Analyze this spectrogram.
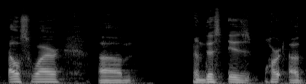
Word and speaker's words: Elsweyr: name right there Els w ey R is pronounced elsewhere and this is part of the Khajiit homeland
